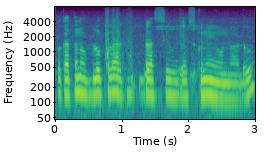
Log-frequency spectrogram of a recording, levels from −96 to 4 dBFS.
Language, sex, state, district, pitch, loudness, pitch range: Telugu, male, Andhra Pradesh, Sri Satya Sai, 145 Hz, -17 LUFS, 135-150 Hz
